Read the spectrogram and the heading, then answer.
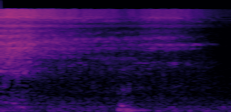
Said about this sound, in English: You must stop if you're going to do the activity of breathing in through the nose, which of course would be like this.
